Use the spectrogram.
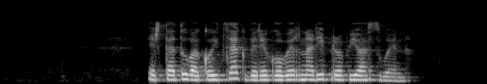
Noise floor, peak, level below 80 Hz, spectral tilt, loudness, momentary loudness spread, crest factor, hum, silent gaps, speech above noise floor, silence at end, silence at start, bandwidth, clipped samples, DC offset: -72 dBFS; 0 dBFS; -66 dBFS; -6.5 dB/octave; -16 LUFS; 12 LU; 18 dB; none; none; 57 dB; 0.8 s; 1.5 s; 7.6 kHz; under 0.1%; under 0.1%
